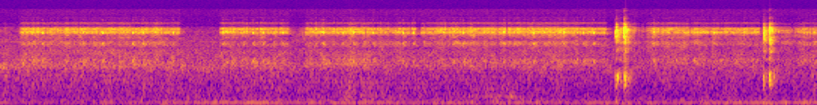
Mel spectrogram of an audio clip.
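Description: Near silence: steady low hum and faint hiss, broken near the end by two computer mouse clicks about a second and a half apart.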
